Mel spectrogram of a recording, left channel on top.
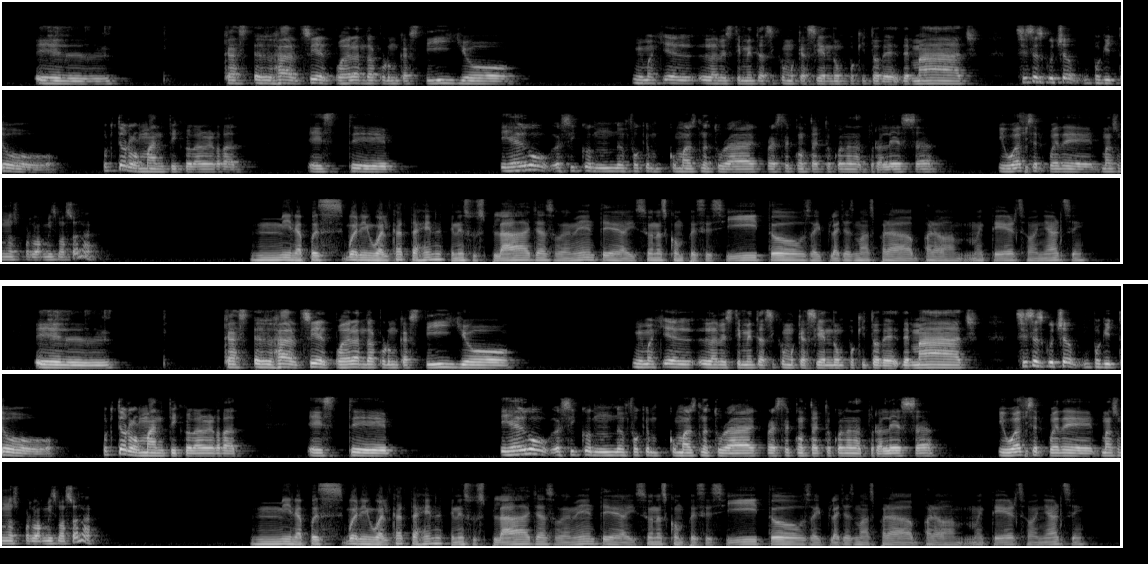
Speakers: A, on the right (about 60°); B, in the centre.
A: El, cas- el- ajá, sí, el poder andar por un castillo, me imagino el- la vestimenta así como que haciendo un poquito de, de match. Sí se escucha un poquito, un poquito romántico, la verdad. Este, Y algo así con un enfoque un poco más natural, para este contacto con la naturaleza. Igual
B: Sí.
A: se puede más o menos por la misma zona.
B: Mira, pues bueno, igual Cartagena tiene sus playas, obviamente, hay zonas con pececitos, hay playas más para, para meterse, bañarse,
